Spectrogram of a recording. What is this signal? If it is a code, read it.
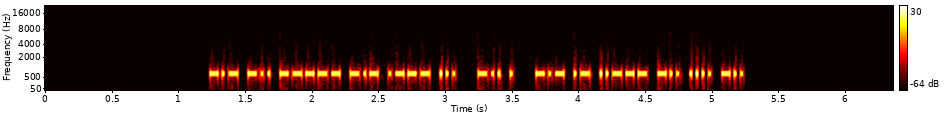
Morse code, heard as a keyed tone, about 50 wpm, 700 Hz. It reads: KD0KJS DE KA2DHD
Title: USA Callsign DE Callsign - 6 Characters - 50wpm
